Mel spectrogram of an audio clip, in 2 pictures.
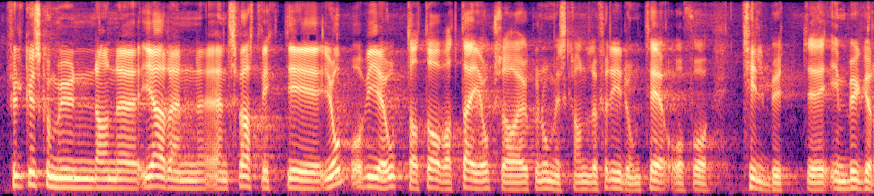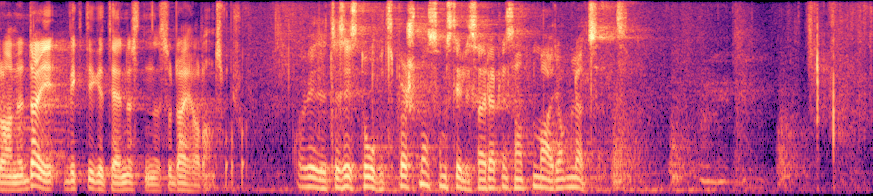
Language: Norwegian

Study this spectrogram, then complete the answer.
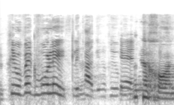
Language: Hebrew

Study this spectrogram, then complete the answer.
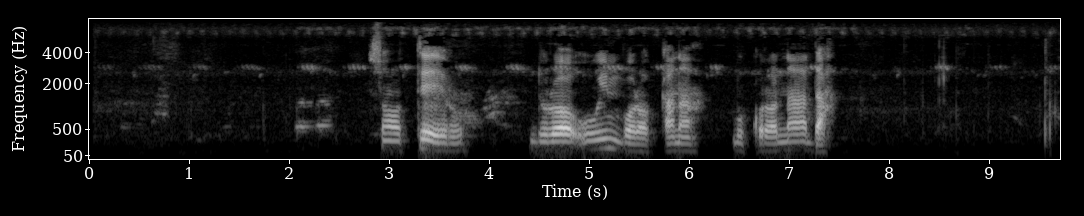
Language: Baatonum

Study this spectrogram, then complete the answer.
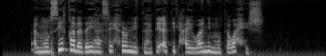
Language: Arabic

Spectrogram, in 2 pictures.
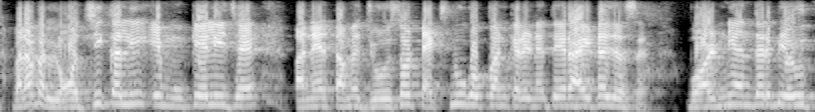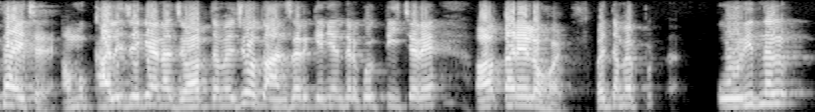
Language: Gujarati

